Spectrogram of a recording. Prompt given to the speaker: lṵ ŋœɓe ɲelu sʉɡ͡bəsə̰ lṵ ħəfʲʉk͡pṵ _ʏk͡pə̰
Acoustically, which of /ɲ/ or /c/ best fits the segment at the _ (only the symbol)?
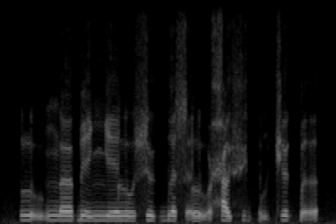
c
